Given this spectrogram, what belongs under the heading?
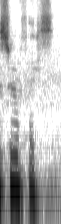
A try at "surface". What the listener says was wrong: Pronunciation, surface. It's not face, no surface.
